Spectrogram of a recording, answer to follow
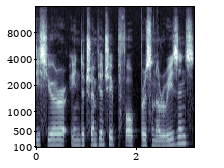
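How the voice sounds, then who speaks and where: A man with a non-native accent speaks at a fairly high pitch with fairly even intonation. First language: not English. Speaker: sim racing analyst YouTuber. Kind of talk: tutorial-style race preview. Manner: halting with fillers.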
